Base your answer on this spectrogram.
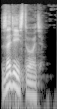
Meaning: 1. to start working/operating, to spring into action 2. to bring into play, to set in motion
- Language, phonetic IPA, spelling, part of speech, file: Russian, [zɐˈdʲejstvəvətʲ], задействовать, verb, Ru-задействовать.ogg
